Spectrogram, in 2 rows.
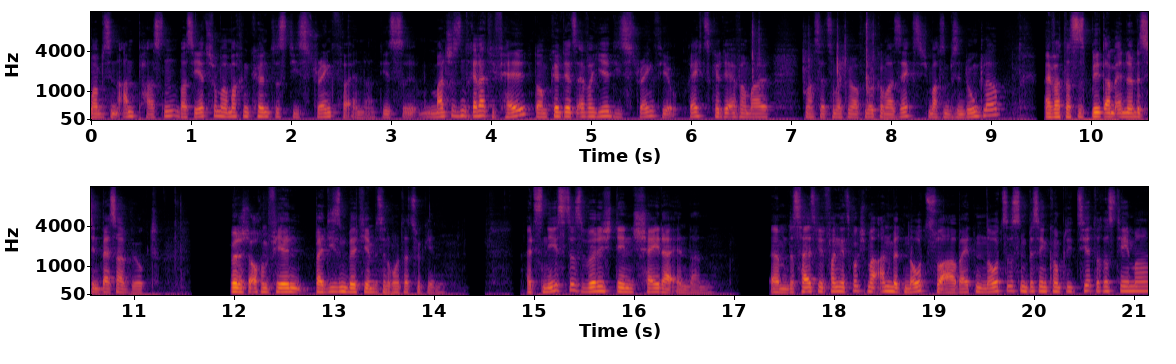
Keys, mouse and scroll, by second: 0.0-0.5 scroll down 1, 0.7-7.7 middle drag.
